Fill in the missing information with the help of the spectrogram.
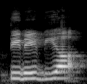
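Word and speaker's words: ctenidia: feather like gills called टिनेडिया are present, C silent आ गया, तो टिनेडिया present होता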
